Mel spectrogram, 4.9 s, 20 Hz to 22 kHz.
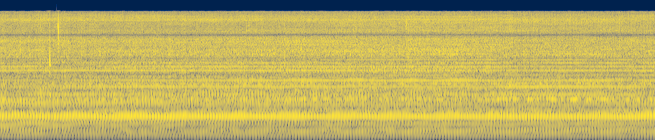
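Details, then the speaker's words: Homemade Muller generator replica at high speed, one generator coil driving a 40 W bulb; fast whirring hum with busy metallic chatter, loose pieces rattling, expected quieter once tightened: rattle from loose rotor parts. "it's uh fairly noisy um I've got some loose pieces in here that rattle so this always sounds like it's going to fly apart when I bring it up to speed as I button everything down tighter uh it will get quieter"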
